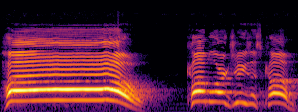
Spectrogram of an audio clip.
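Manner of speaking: high, loud cry, slow on the plea; fervent shouted prayer. Retold or imitated. Pastor imitates intercessors across the hall, shouting high and loud. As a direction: belt it out like someone caught up in prayer. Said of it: "here's what I could hear".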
